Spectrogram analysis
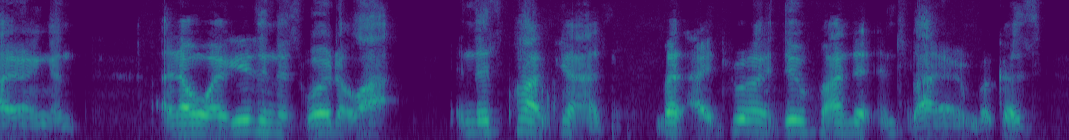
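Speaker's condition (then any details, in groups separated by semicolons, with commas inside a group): Cerebral palsy; lifelong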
